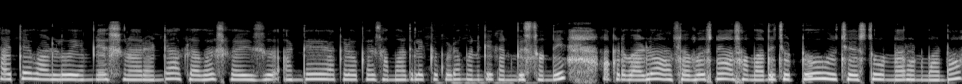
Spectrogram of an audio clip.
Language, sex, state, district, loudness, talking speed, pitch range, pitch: Telugu, female, Andhra Pradesh, Srikakulam, -14 LUFS, 135 wpm, 220-240 Hz, 225 Hz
